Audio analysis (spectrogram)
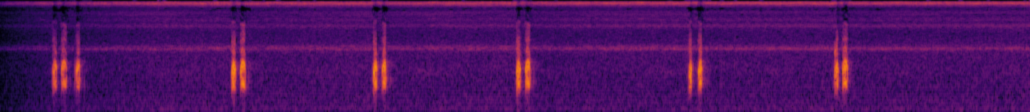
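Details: An Indian purple frog (Nasikabatrachus sahyadrensis) of India's Western Ghats gives short, hoarse clucking calls in quick double or triple bursts every second or two.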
